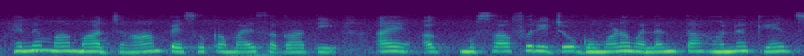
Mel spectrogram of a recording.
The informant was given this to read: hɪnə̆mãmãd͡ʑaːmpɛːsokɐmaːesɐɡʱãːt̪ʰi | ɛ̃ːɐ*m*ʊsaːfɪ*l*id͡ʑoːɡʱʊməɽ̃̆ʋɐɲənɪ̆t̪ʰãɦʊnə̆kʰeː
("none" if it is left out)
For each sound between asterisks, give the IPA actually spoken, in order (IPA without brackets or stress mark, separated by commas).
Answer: m, ɾ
